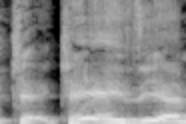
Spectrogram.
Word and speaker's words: Kazm: yeah, well, the the Kazm is how we spell it. That's not the way it's normally spelled, but for us, it's named after chasm, CHA. Oh yeah.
